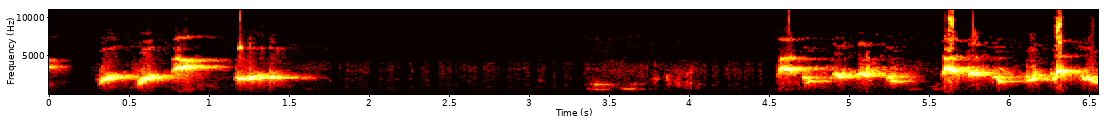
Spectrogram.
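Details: {'caption': 'Wild greater green leafbird giving a distinctive song in two parts: a few rich warbled notes and a whistle, a long quiet stretch with faint low notes, then a lively burst of tumbling, chattering phrases.'}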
